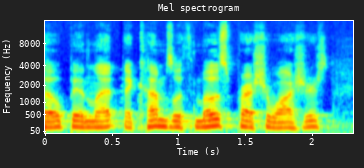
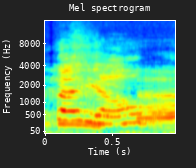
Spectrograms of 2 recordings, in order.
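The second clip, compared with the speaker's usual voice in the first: high Southern hey y'all through laughter; laughing Southern twang; 8 semitones higher than usual. Retold or imitated. Host echoing the twang joke, laughing mock Southern greeting. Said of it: "Southern twang".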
